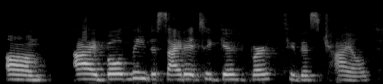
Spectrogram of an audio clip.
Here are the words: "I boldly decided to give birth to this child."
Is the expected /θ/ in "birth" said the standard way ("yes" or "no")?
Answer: yes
